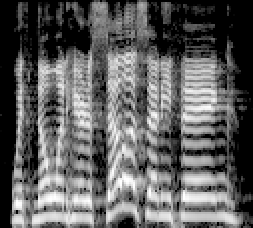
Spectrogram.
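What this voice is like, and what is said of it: Slightly raised, louder voice. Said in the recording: “I'm going to raise my voice a little bit”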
